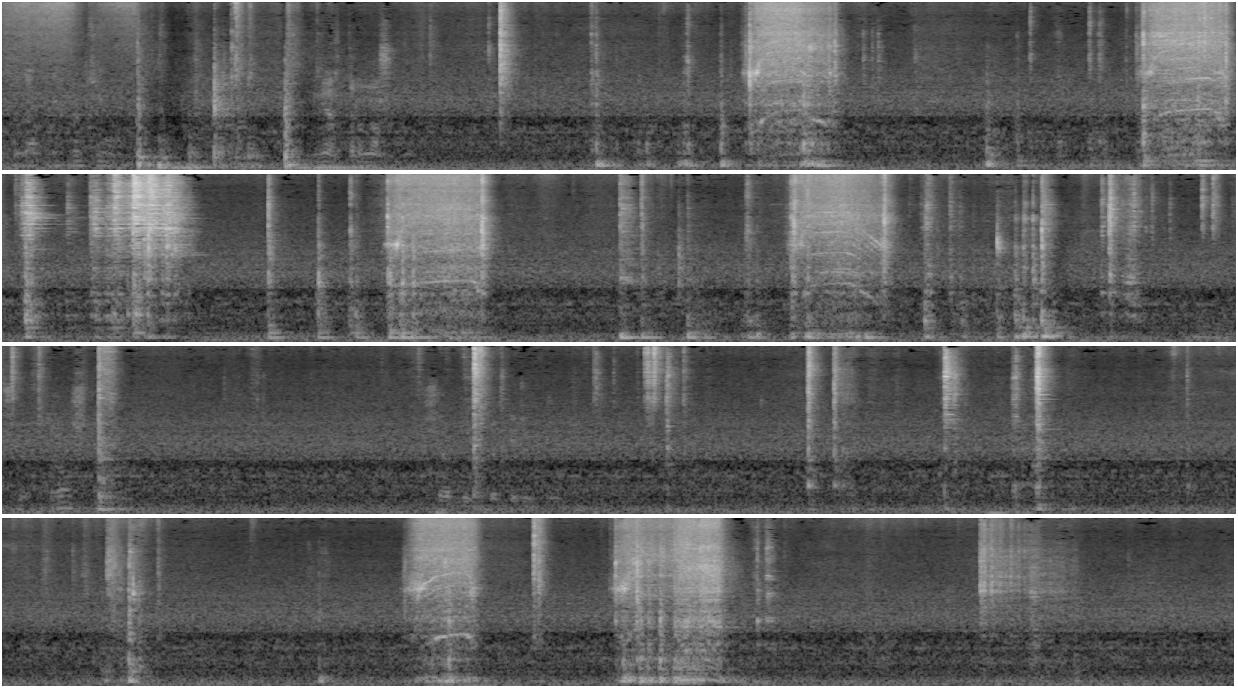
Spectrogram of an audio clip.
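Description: Cordless drill-driver whirring in several short bursts, driving screws into laminated chipboard furniture panels. Between the bursts come knocks and clatter of the panels being handled.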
